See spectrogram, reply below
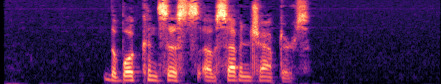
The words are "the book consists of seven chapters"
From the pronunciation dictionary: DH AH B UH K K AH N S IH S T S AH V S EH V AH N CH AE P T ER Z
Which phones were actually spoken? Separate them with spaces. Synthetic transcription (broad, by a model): DH AH B UH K K AH N S IH S T S AH V S EH V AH N CH AE P T ER Z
